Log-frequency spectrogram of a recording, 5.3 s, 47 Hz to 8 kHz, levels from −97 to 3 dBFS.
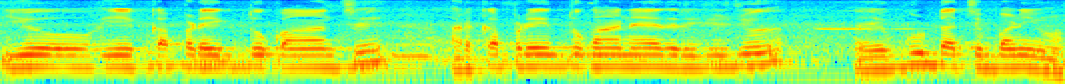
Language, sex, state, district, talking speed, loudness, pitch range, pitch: Garhwali, male, Uttarakhand, Tehri Garhwal, 180 wpm, -21 LUFS, 135-145 Hz, 140 Hz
